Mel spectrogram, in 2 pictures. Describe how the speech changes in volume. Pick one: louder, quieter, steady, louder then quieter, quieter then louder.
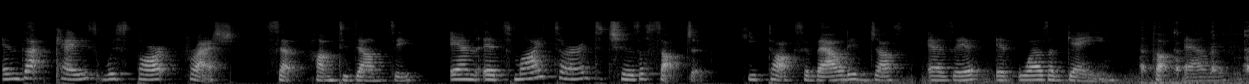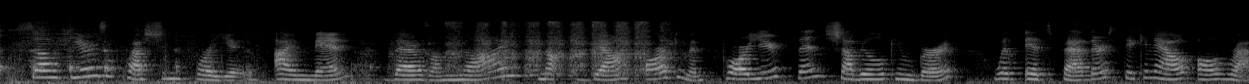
steady.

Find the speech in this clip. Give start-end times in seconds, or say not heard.
0.0-24.9.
